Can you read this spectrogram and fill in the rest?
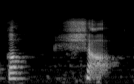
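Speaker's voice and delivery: कक्षा drawn out slowly as "kak... sha"; half k shown. Shown as a demonstration. Teacher showing the half k, slow "kak-sha". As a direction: hold back after the k in कक्षा, then "sha". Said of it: "आधा क बीच में आए".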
